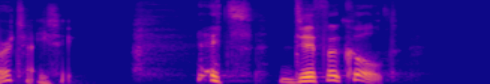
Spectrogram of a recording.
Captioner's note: chuckles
